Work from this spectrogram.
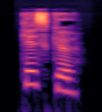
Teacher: Finish with a soft rising tone.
